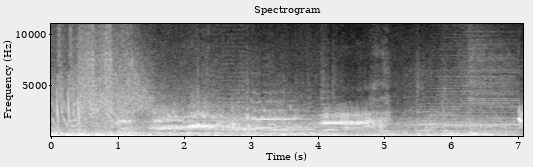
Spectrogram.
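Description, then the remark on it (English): A car skids during a chase scene, the car that Dash was driving, with loud, sustained tire squeals and a roaring engine, the screeching rising and falling in waves for several seconds, intense. “Yeah, that's the car that Dash was driving.”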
